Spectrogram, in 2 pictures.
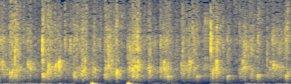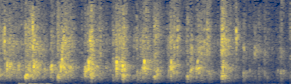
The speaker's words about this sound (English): Yeah, let's give them a round of applause as well.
